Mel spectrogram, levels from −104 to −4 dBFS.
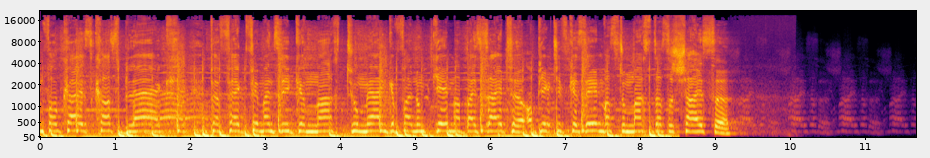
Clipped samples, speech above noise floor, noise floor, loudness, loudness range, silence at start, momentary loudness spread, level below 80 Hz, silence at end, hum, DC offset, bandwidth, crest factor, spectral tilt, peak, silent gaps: under 0.1%; 48 dB; -57 dBFS; -11 LUFS; 3 LU; 0 s; 2 LU; -16 dBFS; 2.3 s; none; under 0.1%; 19.5 kHz; 10 dB; -4.5 dB/octave; 0 dBFS; none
